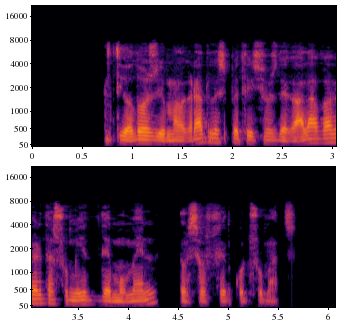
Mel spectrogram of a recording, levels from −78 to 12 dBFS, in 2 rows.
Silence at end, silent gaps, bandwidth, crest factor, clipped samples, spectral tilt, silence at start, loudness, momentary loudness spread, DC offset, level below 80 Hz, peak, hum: 0.4 s; 4.32-4.51 s; 8.2 kHz; 18 dB; under 0.1%; -4 dB/octave; 0.75 s; -19 LUFS; 11 LU; under 0.1%; -60 dBFS; -2 dBFS; none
